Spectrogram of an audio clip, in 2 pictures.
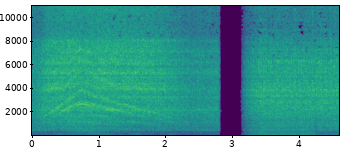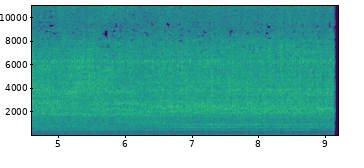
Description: Discovery sport, Ingenium balance shaft fault. replacement of the shafts require an engine removal and heaps of special tools.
